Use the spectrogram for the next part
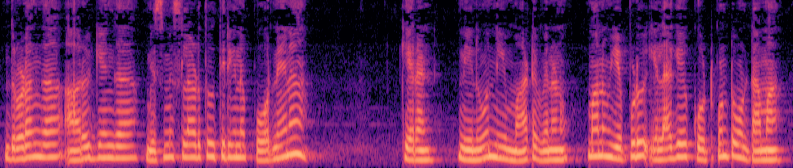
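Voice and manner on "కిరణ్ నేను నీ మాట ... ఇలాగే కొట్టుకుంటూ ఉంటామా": plain reading voice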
